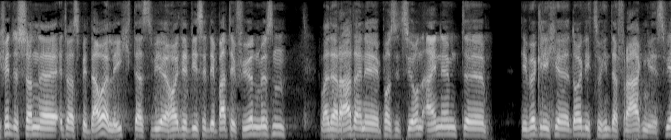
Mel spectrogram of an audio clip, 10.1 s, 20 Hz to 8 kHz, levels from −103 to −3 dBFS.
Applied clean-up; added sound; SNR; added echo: neural mask model Resemble Enhance denoiser.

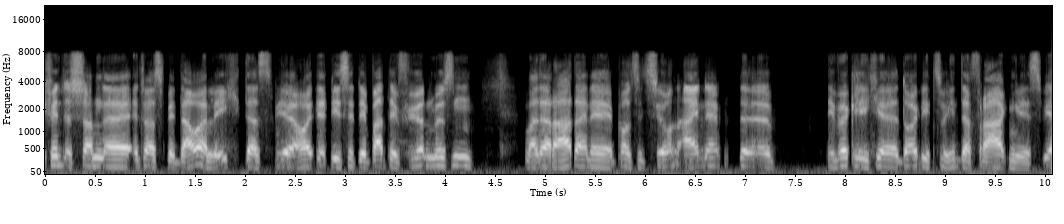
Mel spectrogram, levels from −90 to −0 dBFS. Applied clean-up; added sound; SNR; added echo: neural diffusion model UNIVERSE++.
